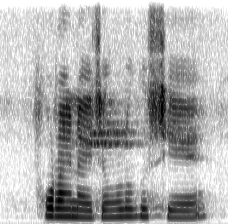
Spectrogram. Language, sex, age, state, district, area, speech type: Bodo, female, 18-30, Assam, Baksa, rural, spontaneous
